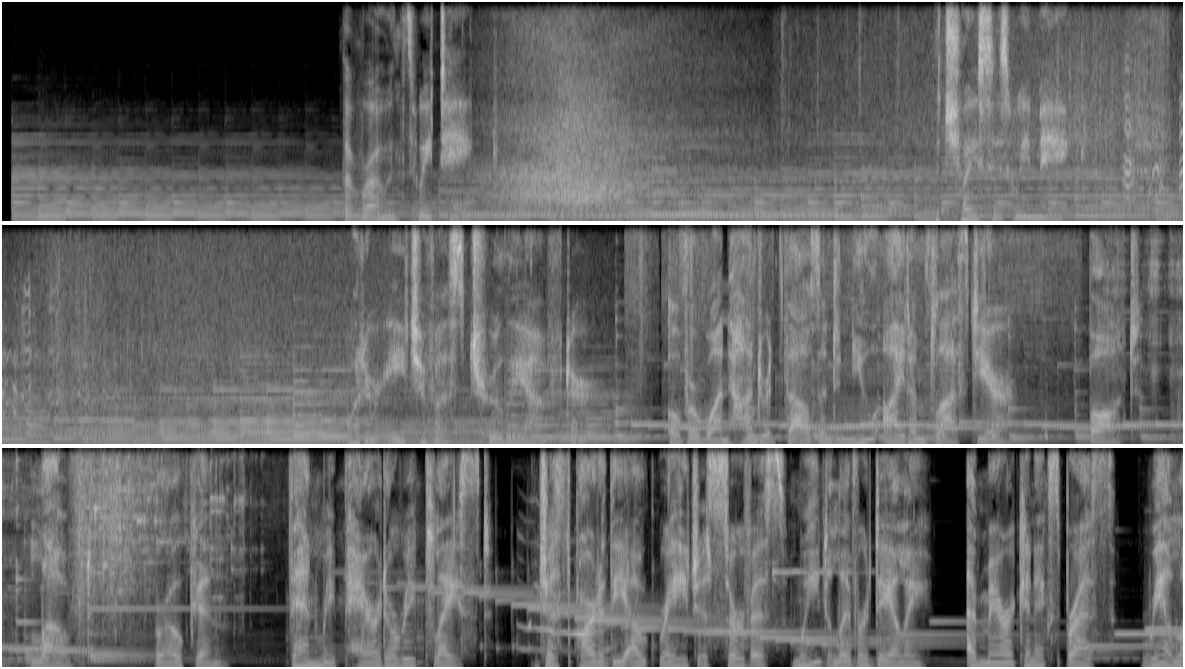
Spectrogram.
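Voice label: commercials english announcer character mix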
